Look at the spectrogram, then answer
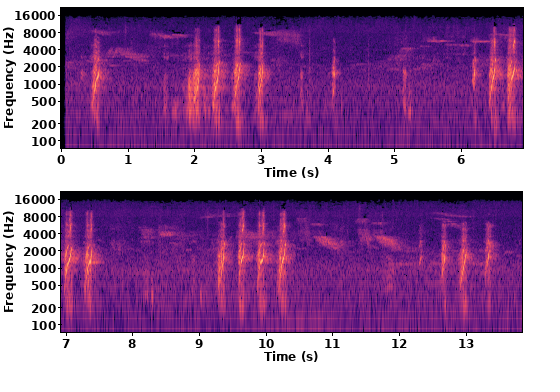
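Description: A squirrel gives sharp, barking chips in quick bursts of three to five, repeated every few seconds.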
